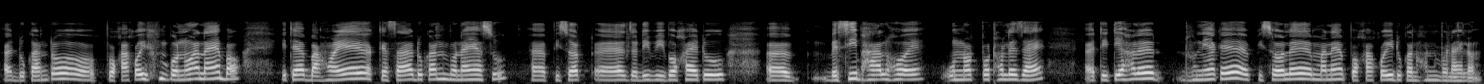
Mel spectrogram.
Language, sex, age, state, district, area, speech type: Assamese, female, 45-60, Assam, Dibrugarh, rural, spontaneous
